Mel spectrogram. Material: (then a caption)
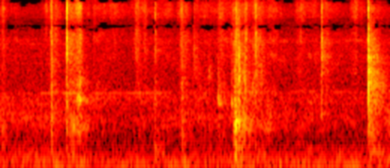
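Soap. A metal utility blade carves chunks off a solid, peach-colored dry bar of soap held in the hand. Soft, irregular scraping cuts give way to a few sharper, crisp snaps as pieces break away, the loudest near the middle and the end. Each cut stops dry with almost no ring.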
